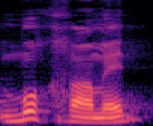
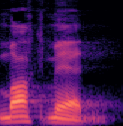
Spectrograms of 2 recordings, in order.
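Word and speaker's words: Μάμεδ: It's not Muhammad. It's only two syllables, Mock Med.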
